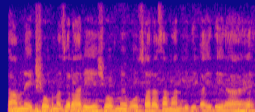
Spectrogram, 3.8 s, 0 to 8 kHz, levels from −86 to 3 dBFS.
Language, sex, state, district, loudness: Hindi, male, Haryana, Charkhi Dadri, -16 LUFS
